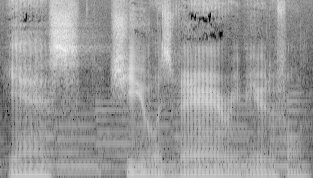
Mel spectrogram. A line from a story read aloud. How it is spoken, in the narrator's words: the old woman said sadly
